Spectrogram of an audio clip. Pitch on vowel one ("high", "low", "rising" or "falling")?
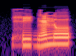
low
